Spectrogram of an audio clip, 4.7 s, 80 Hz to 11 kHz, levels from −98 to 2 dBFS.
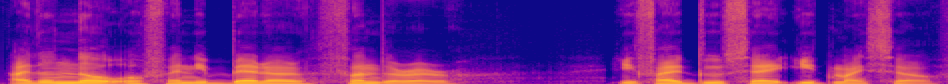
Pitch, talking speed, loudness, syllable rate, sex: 135 Hz, 165 wpm, -17 LUFS, 4.6 syllables/s, male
